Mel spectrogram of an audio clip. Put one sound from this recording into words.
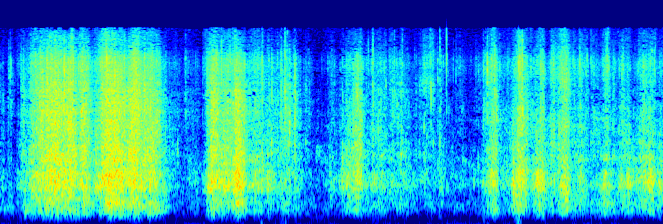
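A plastic sheet rustles and crinkles loudly as it is shaken.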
